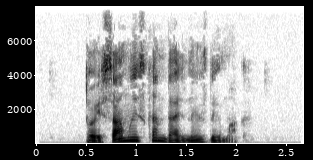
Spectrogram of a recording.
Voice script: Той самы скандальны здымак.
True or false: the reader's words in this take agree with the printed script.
true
